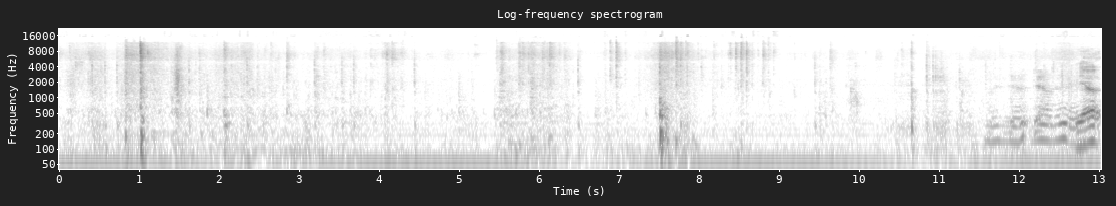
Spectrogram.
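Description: Birds coo and call in a dark room at a parrot sanctuary, scattered throaty coos and sharp calls amid rustling, with a few sudden knocks and quiet voices in the background.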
